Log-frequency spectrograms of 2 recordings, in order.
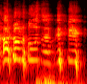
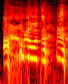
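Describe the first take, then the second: First: High, laughing and softer; giggling, a touch softer. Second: High, wailing mock despair; desperate cry. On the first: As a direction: let the laugh break through the words. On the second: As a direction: cry it out like you're at your wits' end. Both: Real, not acted.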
